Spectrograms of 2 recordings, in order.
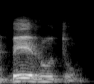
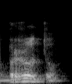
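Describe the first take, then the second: First: A vowel sound splits the B and R. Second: The B and R are said together. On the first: The speaker calls it wrong. "Não é beruto" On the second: The speaker calls it right. "esse B R eu falo bruto, junto"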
